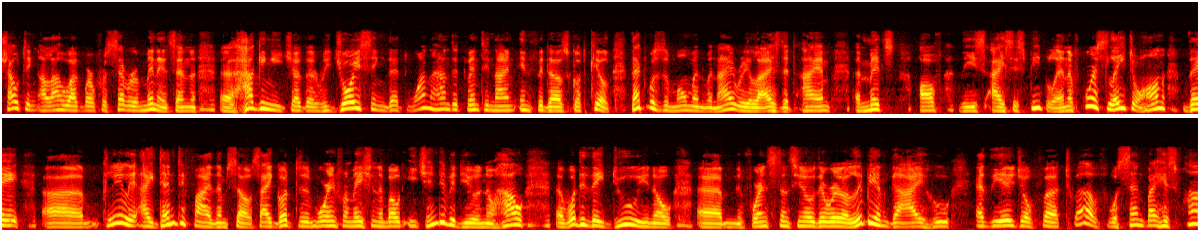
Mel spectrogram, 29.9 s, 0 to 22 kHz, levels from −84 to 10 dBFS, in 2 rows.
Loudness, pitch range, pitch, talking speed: -18 LUFS, 140-185 Hz, 155 Hz, 165 wpm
